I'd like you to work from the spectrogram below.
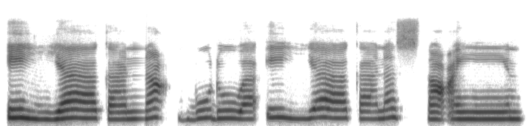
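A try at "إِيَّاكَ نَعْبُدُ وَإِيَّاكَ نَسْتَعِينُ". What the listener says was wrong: Ya, mat arid li sukunnya kurang, Mbak. Terus kurang panjang. 4 ya.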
